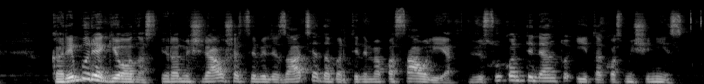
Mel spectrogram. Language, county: Lithuanian, Kaunas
